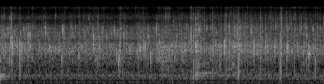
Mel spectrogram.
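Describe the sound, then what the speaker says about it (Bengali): Duck eggs frying in hot oil in a pan give a steady, dense crackle and sizzle with small spits and pops throughout, close up and with no voices. "ডিমগুলি যতটুকু ভাজা হয়েছে আমরা এখন এগুলি উঠিয়ে নেব, প্লেটে রেখে দিব।"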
